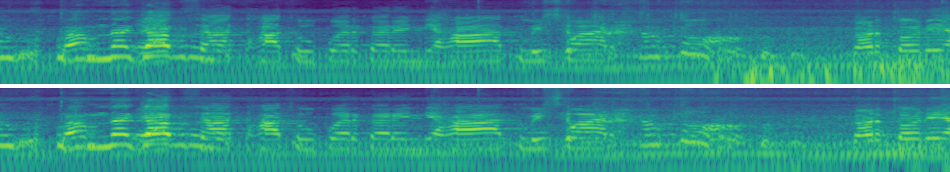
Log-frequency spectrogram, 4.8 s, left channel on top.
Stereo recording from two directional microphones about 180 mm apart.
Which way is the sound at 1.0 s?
20° left (ahead or behind).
